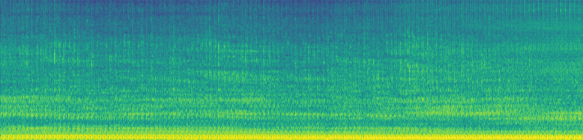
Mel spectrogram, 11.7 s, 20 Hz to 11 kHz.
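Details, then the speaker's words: 1959 Chevy Bel Air with 283 2bbl V8, revived after sitting in a Kansas field since 1976, now running and driving; even deep V8 burble at steady idle with regular firing pulses, no knocks or misses. "i've got another video for you showcasing my 1959 chevy bel air that i pulled out of a field in kansas where it sat since 1976 and is now running and driving and on the road again"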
